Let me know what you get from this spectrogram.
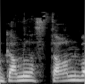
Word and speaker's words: Gamla Stan: Wie spricht man es aus? Gamla Stan? – Genau, Gamla Stan waren wir, ja, da ein bisschen shoppen.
